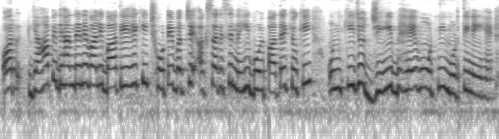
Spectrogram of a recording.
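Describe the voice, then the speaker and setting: A woman teaching a phonics lesson, slowly over-articulating each letter sound. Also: high voice, slight background noise. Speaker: Hindi teacher.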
